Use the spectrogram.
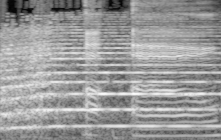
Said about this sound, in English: I just really wanted to play the siren effect.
